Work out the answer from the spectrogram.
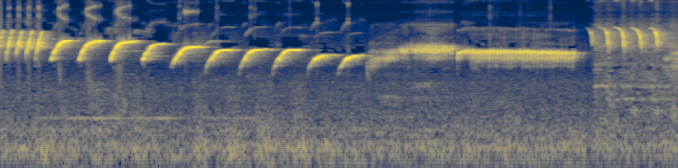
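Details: Canary singing as a lure for canaries that have stopped singing: about ten loud upslurred notes repeated quickly and stepping down in pitch, then a long rolling buzz and a fast trill.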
